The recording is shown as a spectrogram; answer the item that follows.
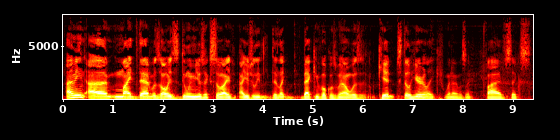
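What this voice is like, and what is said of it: Speaks English with a strong foreign accent. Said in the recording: “You're a fucking singer-songwriter with a crazy accent.”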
